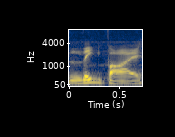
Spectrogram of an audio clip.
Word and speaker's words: Levi: Kept on saying Levy before, but he correctly made sure that I'm pronouncing his name right. So it's Levi who is back, and he is absolutely rapid as well.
